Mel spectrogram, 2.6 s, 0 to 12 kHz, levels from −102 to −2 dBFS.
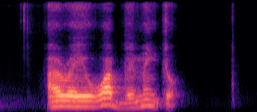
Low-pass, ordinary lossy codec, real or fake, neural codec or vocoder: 10.8 kHz; AAC, 48 kbps; fake; codec, 24 kHz, 0.5 kbps, DualCodec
